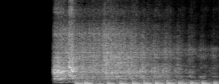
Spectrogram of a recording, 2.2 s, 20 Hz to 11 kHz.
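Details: Vperman 150 motorcycle still in first gear, restarted with the clutch pulled, clutch switch wire allowing start: starter catches quickly and the single settles into a steady, even thumping idle with no misfire. Normal start.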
